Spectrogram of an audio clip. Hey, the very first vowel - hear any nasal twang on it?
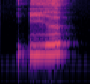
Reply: no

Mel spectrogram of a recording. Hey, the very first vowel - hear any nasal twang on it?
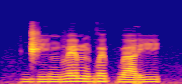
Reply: no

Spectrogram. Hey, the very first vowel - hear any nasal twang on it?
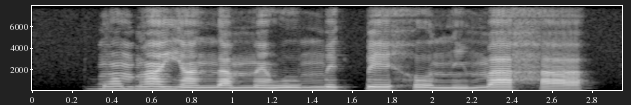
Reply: yes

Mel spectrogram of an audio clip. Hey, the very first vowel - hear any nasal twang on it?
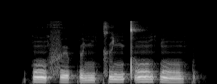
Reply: yes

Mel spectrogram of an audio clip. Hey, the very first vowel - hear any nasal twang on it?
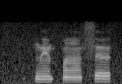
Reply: yes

